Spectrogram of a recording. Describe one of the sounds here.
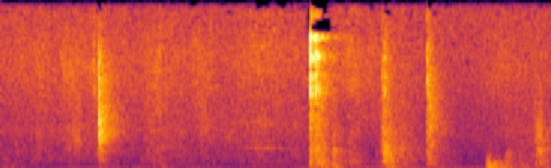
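A door swings shut with a click of the latch.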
